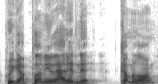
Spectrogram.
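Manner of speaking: a cheerful British dockhand, mildly put on; British accent. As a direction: manager offers help in light British accent. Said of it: "No, it's British".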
